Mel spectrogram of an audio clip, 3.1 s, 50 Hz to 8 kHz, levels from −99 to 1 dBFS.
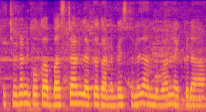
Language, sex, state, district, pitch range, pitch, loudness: Telugu, female, Andhra Pradesh, Annamaya, 180-205 Hz, 195 Hz, -16 LUFS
